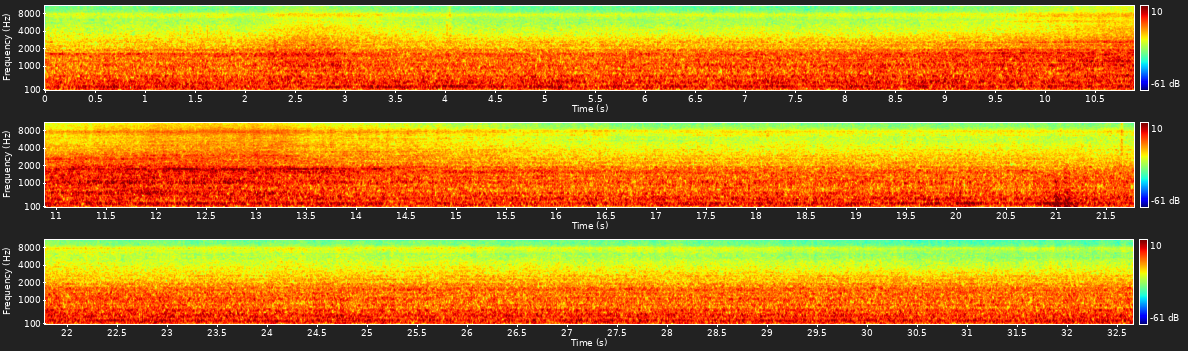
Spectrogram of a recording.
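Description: Inside a car driving on a rain-soaked highway: steady tyre and road noise mixed with rain, swelling louder for a few seconds about twelve seconds in. A single short knock sounds about twenty-one seconds in.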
